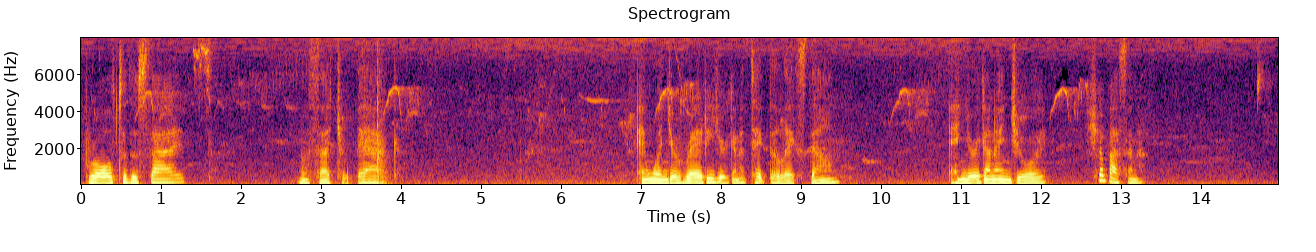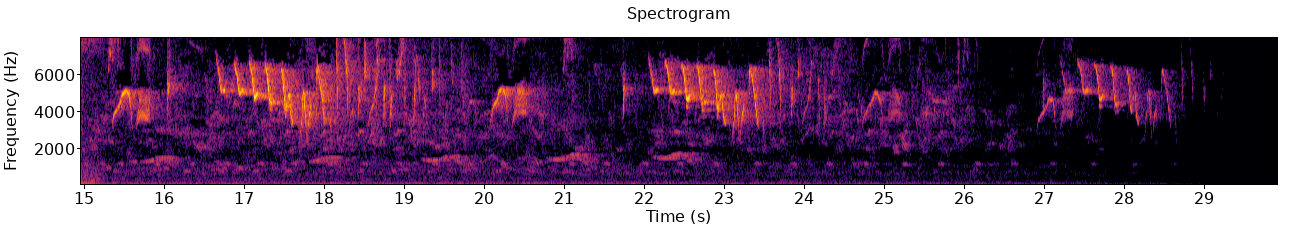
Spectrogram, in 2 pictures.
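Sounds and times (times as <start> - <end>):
high downward-sweeping bird chirps: 5.5 - 25.8.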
